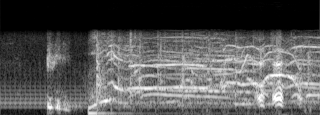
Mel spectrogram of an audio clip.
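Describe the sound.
A crowd-cheering sound effect: a sudden, loud swell of many voices shouting and whooping, sustained for a couple of seconds, with a brief burst of noise just before it begins.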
